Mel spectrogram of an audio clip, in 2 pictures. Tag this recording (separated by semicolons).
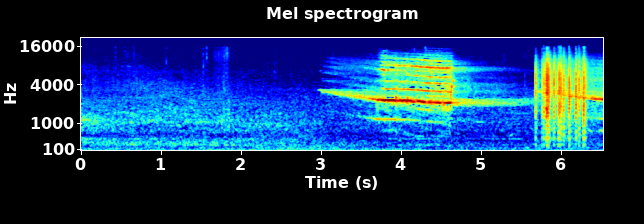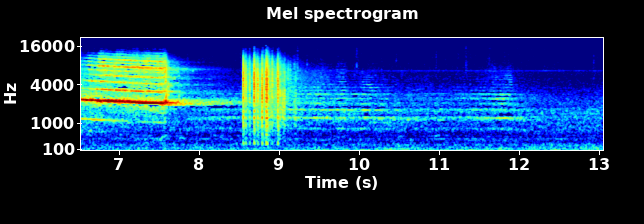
beats; click; fire; noise; sparklers; fireworks; pops; crackle; firecrackers; fourth-of-july; pop; clicks; outside; glitches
